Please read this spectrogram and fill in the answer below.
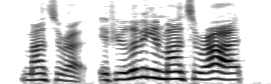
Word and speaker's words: Montserrat: If you were living in, if you're living in the Caribbean, where there's about, how do you pronounce that place? Montserrat. Montserrat.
